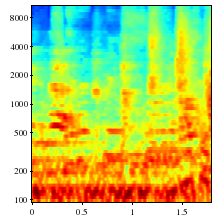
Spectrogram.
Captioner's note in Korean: 짝짝짝짝짝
